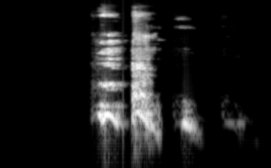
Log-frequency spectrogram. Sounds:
Throat clearing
